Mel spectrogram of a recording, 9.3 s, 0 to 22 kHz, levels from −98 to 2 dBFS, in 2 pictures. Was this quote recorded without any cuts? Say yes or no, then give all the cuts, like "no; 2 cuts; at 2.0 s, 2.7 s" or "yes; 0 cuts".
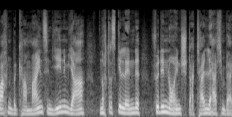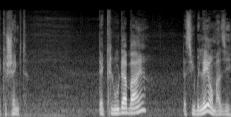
yes; 0 cuts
